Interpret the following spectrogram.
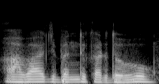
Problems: background sounds at intervals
